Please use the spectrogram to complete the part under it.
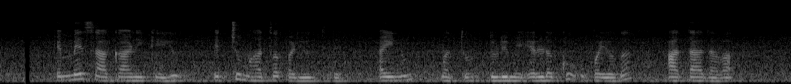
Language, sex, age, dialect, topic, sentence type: Kannada, female, 18-24, Central, agriculture, statement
